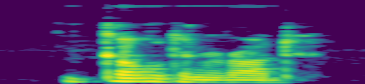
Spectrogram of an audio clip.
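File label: "goldenrod", British English; pronunciations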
